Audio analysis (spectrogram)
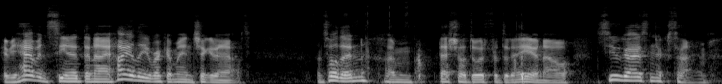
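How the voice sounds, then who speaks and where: A man narrating a children's read-along story in a lively storytelling manner. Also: mid-range voice, brisk, noisy background. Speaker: storybook reader.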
